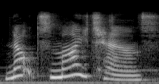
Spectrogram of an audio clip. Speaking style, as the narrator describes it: cried Harry

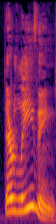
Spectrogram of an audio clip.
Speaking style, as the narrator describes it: she cried

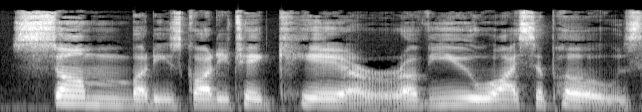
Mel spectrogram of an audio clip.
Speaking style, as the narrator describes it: he said gruffly

